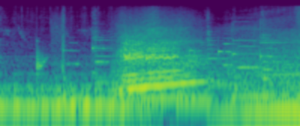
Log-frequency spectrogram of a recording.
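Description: Cartoon race-car sound effect: about a second and a half in, an engine revs up with a rising pitch along with a burst of hiss, over cheerful background music.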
